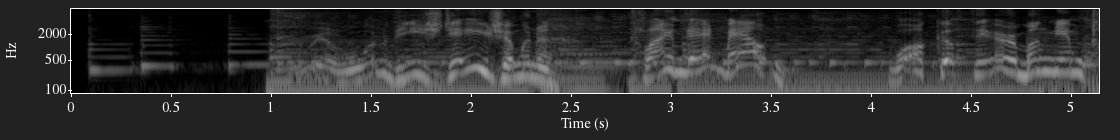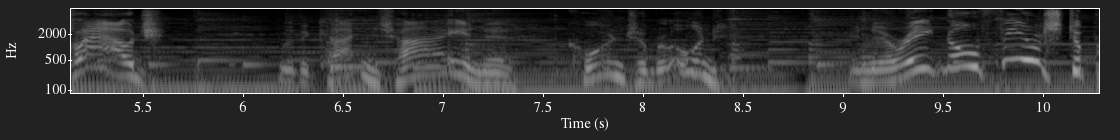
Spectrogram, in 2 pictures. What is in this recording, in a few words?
humorous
